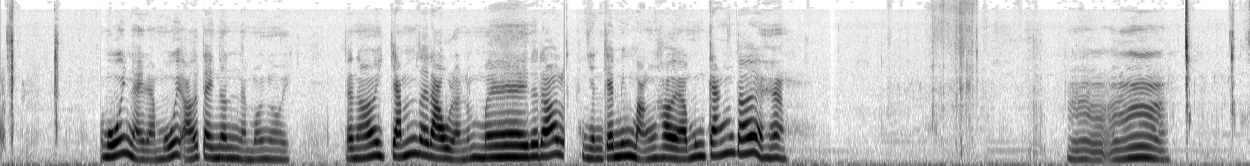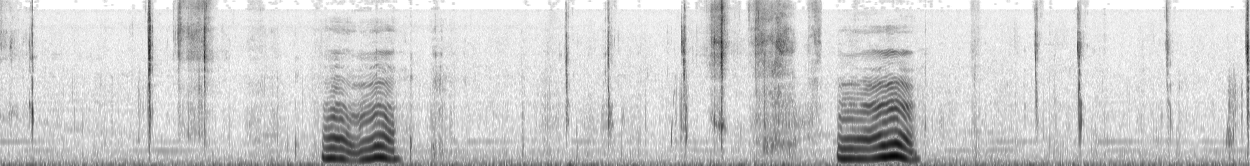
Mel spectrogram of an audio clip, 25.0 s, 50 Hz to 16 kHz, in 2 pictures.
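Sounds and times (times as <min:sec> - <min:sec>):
apple crunching and chewing: 0:00.0 - 0:00.7, 0:08.8 - 0:10.5, 0:11.7 - 0:13.0, 0:13.8 - 0:15.6, 0:16.6 - 0:20.8, 0:21.7 - 0:25.0
woman humming with mouth full: 0:10.7 - 0:11.7, 0:15.7 - 0:16.5, 0:20.8 - 0:21.7.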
